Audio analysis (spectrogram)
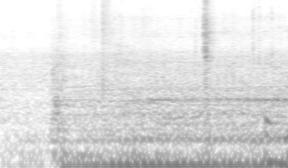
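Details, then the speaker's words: American Home automatic washing machine after controller board replacement for a no-power fault, spin-dry cycle: drain motor engages, then after half a second the motor settles into an even low hum with no knocking or grinding. Normal spin. "so spin dry naman yan so spin dry start Ma babatak yung drain motor niya yun tumunog drain motor bumatak siya tos mamaya ikot siya ng spin"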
